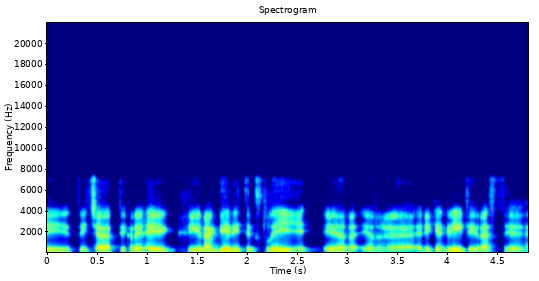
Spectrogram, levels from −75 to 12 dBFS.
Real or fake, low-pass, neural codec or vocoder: fake; 7.2 kHz; codec, 16 kHz, 0.8 kbps, ZipCodec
